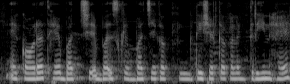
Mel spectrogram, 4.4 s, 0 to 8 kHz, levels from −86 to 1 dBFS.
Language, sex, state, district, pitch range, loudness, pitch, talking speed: Hindi, female, Andhra Pradesh, Anantapur, 195-210 Hz, -32 LUFS, 200 Hz, 150 wpm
